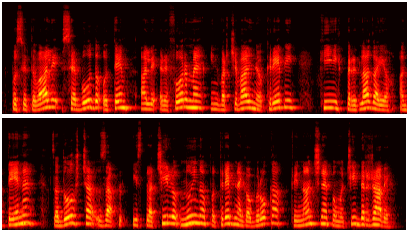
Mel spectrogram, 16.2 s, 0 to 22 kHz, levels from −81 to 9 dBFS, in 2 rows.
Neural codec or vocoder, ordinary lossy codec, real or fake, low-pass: none; none; real; 19.8 kHz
